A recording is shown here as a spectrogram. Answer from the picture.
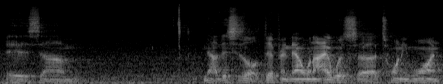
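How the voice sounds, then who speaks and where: A man's very deep, low voice at a very fast pace, with audible room echo and noticeable background noise. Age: 30s. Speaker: dating coach. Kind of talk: casual conversation.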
